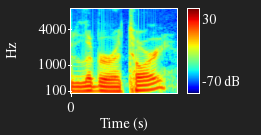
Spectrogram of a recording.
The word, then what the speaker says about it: Liberatore: Matthew Liberatore.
